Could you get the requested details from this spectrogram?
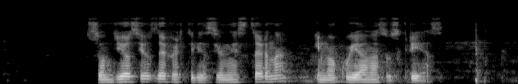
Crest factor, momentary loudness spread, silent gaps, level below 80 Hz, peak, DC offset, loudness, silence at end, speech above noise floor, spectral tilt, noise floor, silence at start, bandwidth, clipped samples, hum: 20 dB; 18 LU; none; -62 dBFS; -2 dBFS; under 0.1%; -21 LUFS; 0.35 s; 53 dB; -5.5 dB/octave; -74 dBFS; 0.9 s; 9.6 kHz; under 0.1%; none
